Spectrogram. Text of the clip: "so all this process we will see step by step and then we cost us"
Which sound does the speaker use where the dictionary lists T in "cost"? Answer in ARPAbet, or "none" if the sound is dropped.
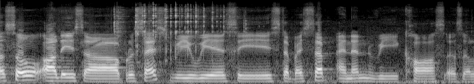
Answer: none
